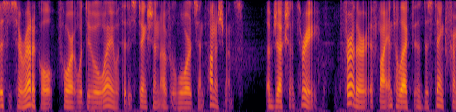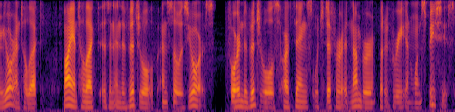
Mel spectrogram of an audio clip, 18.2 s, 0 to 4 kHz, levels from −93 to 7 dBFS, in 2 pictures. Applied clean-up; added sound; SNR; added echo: neural separator model SepFormer WHAM!.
